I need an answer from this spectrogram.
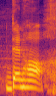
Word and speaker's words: Den Haag: Den Haag.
